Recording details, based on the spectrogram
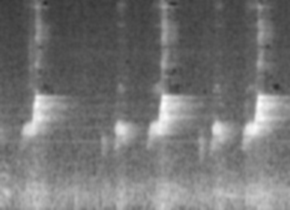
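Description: Chuck-will's-widow singing: a soft clipped note, then a loud whistled, rising-and-falling "will's-WID-ow" phrase, repeated about every second and a half.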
